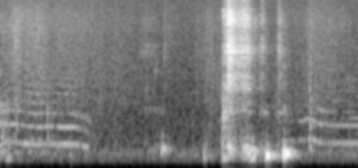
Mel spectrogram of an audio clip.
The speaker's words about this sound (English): Aww. That is a kitten snore. Look at them. They look like two little pandas.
